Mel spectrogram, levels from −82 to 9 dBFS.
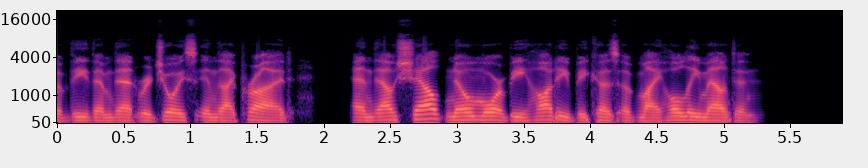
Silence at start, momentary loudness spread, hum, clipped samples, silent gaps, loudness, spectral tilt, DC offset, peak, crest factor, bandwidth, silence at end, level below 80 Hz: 0 s; 6 LU; none; under 0.1%; 1.93-2.15 s; -19 LUFS; -5.5 dB/octave; 2%; 0 dBFS; 18 dB; 9.4 kHz; 0.5 s; -46 dBFS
